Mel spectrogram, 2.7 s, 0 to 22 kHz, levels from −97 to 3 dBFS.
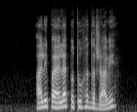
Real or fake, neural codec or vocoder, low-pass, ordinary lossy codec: fake; vocoder, 44.1 kHz, 128 mel bands every 512 samples, BigVGAN v2; 19.8 kHz; Opus, 24 kbps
